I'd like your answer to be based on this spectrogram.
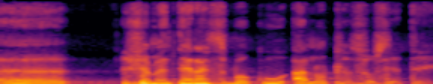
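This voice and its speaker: A man is speaking. His pace is very slow. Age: 60s. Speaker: pastor. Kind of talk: interview. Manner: hesitant with frequent fillers.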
